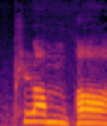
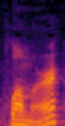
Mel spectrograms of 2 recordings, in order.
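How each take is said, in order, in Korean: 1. m 뒤에 b 소리가 납니다. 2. m 뒤에 b 소리는 나지 않습니다. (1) "B는 발음이 나지 않습니다. 그러니까 플럼버 하지 마시고" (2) "그냥 플러머"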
